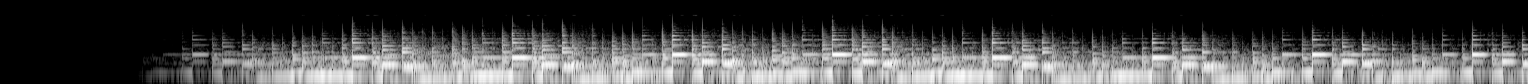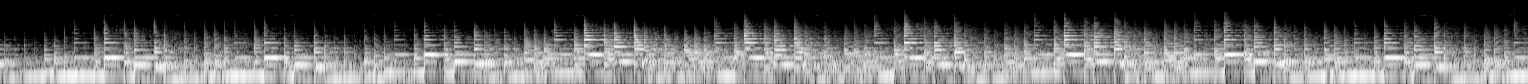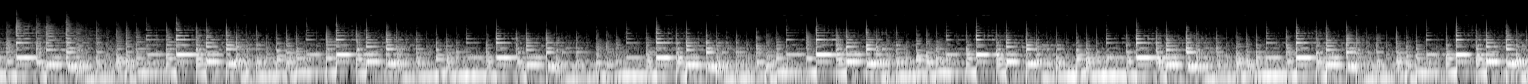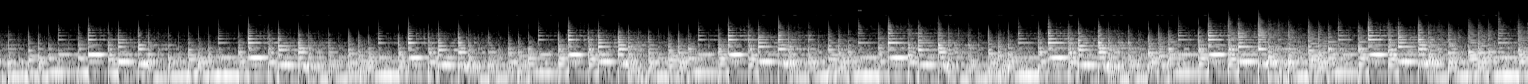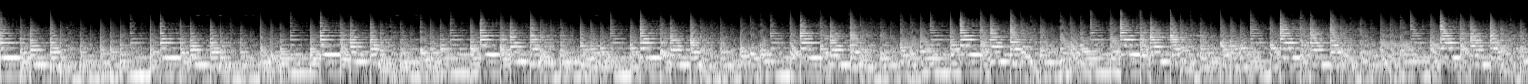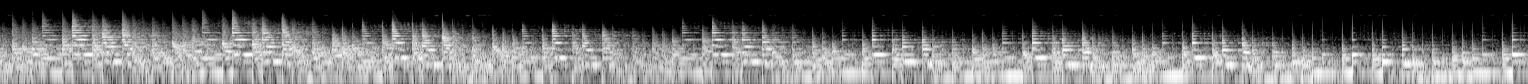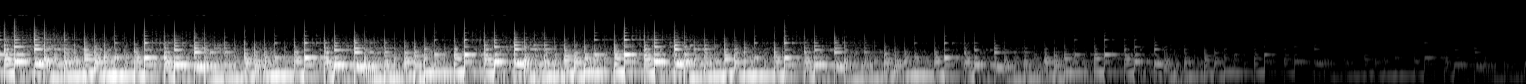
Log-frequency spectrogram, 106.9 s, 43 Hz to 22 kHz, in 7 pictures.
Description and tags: Bass heavy synth sequence at 150 bpm.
